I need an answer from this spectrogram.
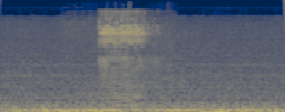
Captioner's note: farts, is proud of it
